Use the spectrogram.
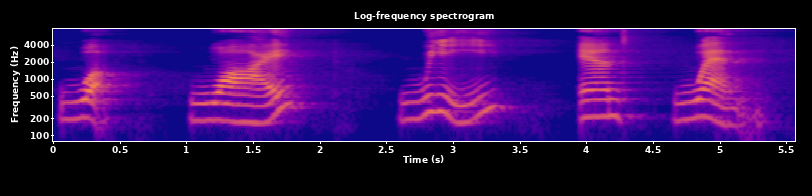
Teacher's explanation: when you have an H after the W, it is pronounced with a regular W sound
